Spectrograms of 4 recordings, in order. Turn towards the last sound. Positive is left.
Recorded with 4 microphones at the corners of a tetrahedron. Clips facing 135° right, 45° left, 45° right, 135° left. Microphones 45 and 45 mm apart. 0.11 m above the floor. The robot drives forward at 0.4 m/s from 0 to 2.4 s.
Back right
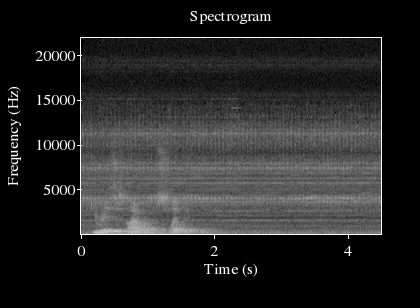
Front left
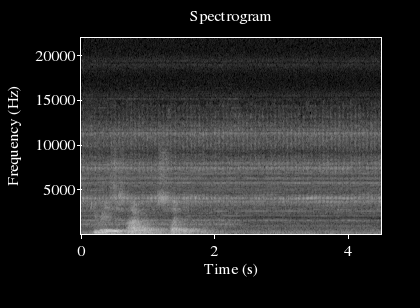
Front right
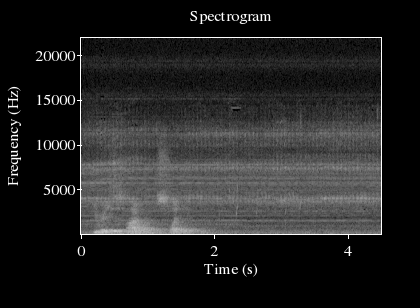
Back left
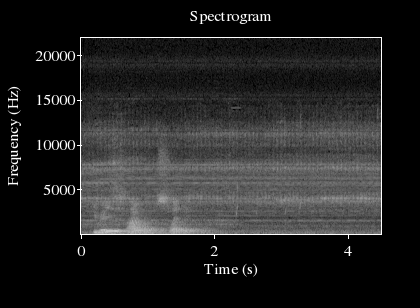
turn(degrees=170)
